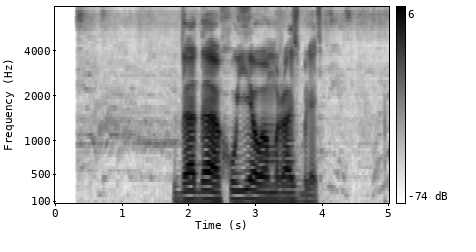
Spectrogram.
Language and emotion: Russian, angry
